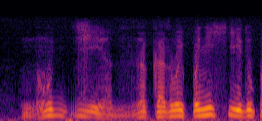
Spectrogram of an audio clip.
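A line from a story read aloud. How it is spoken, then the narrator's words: Young man hissing. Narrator (Russian): прошипел юнец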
